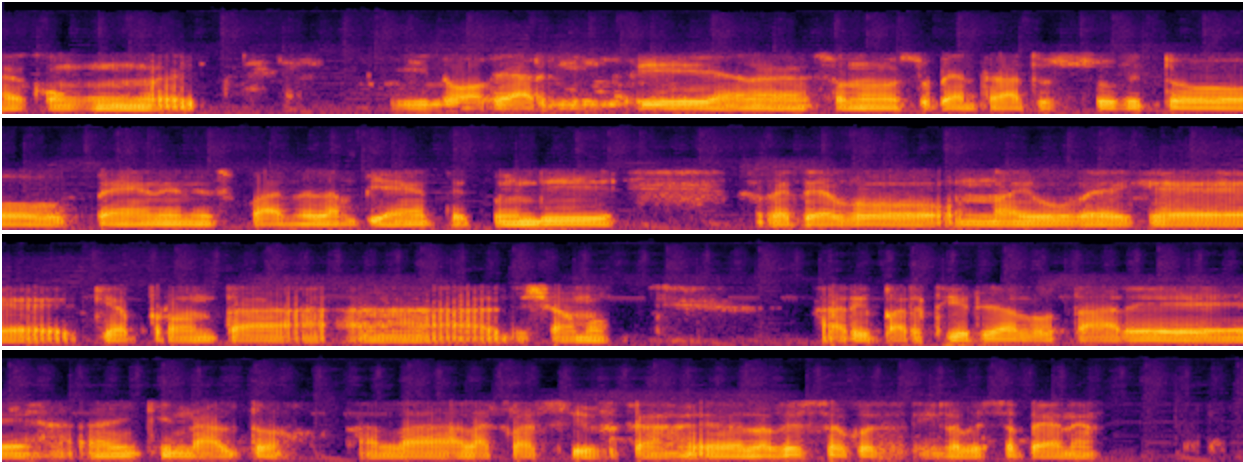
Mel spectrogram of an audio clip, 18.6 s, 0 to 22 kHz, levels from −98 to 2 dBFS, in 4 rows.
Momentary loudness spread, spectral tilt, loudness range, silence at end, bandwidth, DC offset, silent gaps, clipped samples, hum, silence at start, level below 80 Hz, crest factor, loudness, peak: 7 LU; -8 dB/octave; 2 LU; 0.1 s; 10 kHz; under 0.1%; none; under 0.1%; none; 0 s; -52 dBFS; 16 dB; -21 LUFS; -4 dBFS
